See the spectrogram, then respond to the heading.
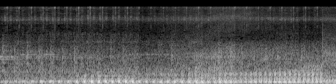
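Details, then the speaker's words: Honda Vario 125 scooter that would not start because the fuel pump was not humming, running after the fuel pump fault was fixed: steady putter at about three and a half beats a second; running normally again. "Alhamdulillah Ini udah hidup nih Masbro"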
